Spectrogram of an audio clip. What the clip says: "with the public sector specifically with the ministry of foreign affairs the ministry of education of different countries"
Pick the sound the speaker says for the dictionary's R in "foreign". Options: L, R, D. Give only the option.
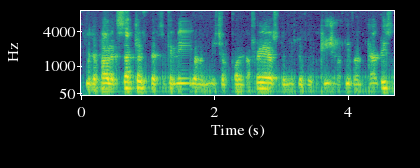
L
